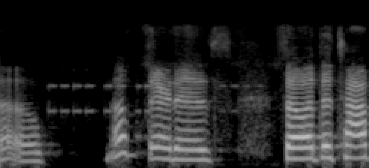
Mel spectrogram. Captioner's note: alarm ringing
